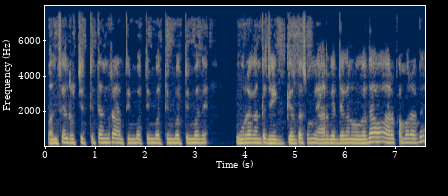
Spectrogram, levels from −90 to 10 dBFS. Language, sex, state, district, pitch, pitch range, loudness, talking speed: Kannada, female, Karnataka, Bellary, 215 Hz, 205-225 Hz, -17 LUFS, 125 wpm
